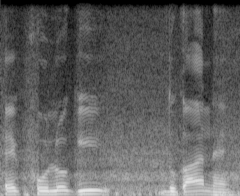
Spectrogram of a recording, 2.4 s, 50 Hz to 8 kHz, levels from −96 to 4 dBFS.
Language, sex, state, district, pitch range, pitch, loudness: Hindi, male, Uttar Pradesh, Lucknow, 125-145 Hz, 135 Hz, -13 LUFS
